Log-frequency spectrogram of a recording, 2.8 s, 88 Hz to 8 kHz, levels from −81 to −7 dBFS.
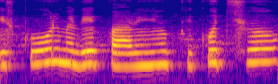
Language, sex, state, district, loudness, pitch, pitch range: Hindi, female, Chhattisgarh, Raipur, -18 LUFS, 260 Hz, 245-280 Hz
